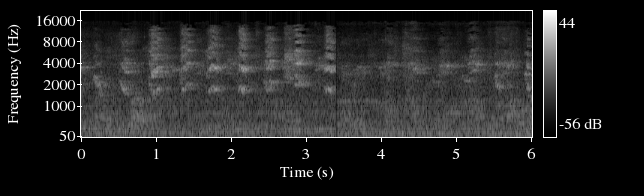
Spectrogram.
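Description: Many birds chirping and squawking, short calls in quick succession that thin out after about three and a half seconds.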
